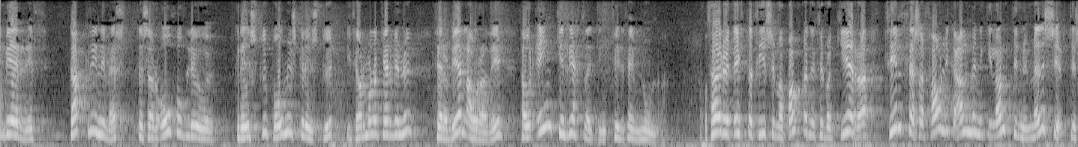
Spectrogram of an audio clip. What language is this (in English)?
Icelandic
